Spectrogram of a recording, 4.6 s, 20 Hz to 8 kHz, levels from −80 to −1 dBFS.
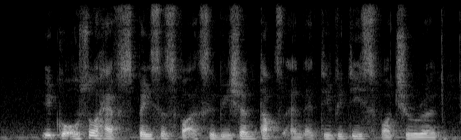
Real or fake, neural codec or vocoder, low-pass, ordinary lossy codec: real; none; none; none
